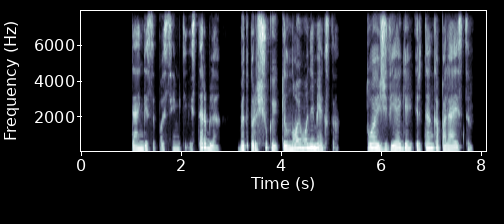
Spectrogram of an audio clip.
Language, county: Lithuanian, Vilnius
